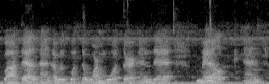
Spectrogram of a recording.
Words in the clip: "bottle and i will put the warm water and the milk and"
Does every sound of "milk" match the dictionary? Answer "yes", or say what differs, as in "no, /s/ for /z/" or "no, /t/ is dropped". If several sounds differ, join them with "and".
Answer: yes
